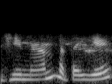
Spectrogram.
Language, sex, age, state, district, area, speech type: Hindi, female, 18-30, Madhya Pradesh, Chhindwara, urban, conversation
